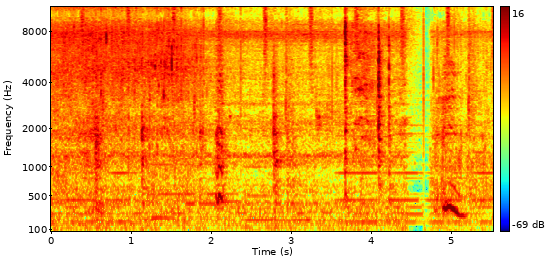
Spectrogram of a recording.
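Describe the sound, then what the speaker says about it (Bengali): Water poured into mustard paste frying in a pan for a Bengali mustard okra dish sets off a steady close sizzle and bubbling that runs throughout, with faint stirring and a brief voice-like chirp near the end. "এবার দিয়ে দিচ্ছি জল।"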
